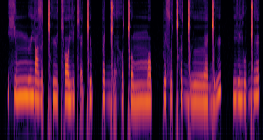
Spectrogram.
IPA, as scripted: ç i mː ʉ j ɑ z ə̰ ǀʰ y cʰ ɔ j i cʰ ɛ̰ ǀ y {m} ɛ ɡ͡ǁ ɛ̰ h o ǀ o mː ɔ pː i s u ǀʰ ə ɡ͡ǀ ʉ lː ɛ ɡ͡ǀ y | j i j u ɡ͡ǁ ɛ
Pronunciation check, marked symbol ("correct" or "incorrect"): incorrect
